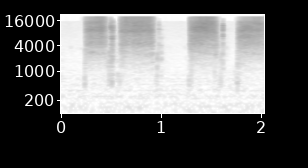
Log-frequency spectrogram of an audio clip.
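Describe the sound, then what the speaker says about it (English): Benefit Professional setting spray is spritzed onto a face in two pairs of quick, close mist bursts, each a crisp hiss separated by brief quiet gaps. "I think I want to use some setting spray today."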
